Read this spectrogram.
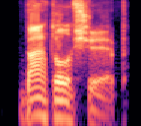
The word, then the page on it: battleship: British English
